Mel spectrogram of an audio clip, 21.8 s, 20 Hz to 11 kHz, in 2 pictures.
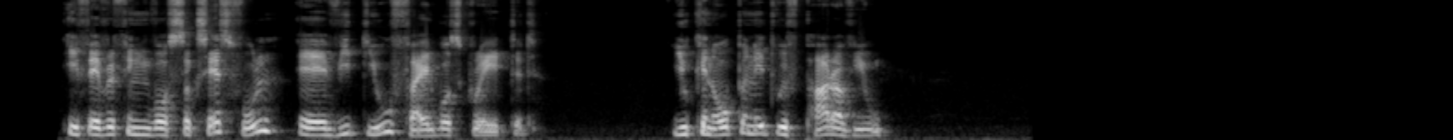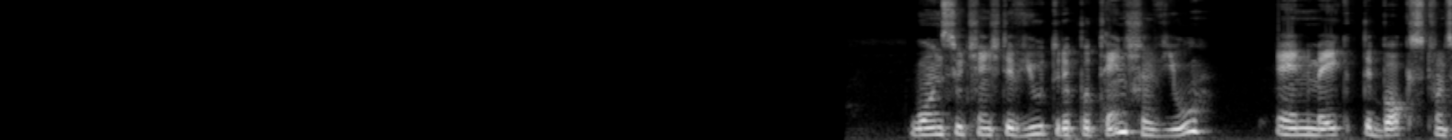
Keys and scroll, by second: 6.7 alt+Tab, 7.5-12.9 typing.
